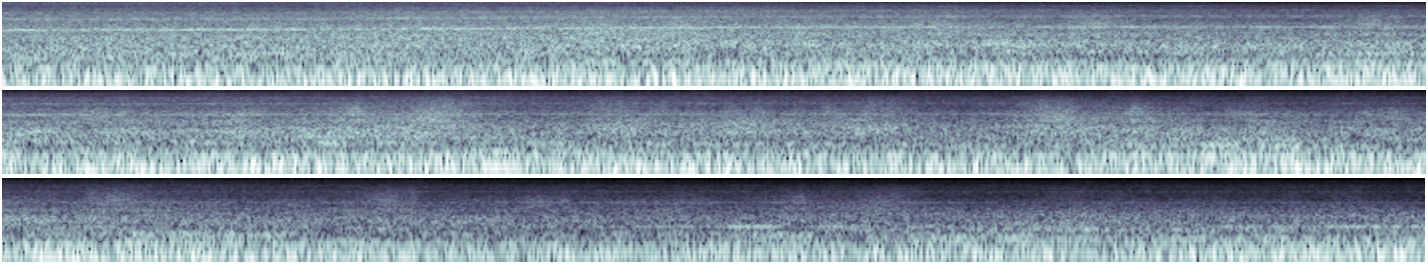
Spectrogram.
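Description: Aircraft tyres rumble and thump over a runway.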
